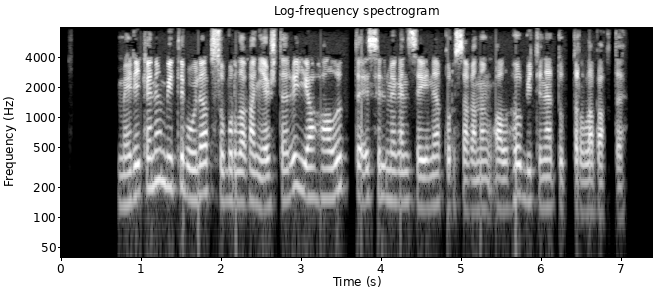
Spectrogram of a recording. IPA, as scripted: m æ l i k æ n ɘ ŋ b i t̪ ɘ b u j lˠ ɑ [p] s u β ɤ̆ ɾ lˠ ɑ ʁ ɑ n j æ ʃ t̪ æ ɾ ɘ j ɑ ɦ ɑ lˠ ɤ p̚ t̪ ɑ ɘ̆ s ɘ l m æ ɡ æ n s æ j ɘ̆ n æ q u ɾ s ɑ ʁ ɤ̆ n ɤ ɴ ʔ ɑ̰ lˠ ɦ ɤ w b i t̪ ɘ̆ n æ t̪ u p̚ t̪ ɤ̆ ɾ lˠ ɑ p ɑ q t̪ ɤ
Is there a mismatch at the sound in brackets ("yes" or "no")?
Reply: no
